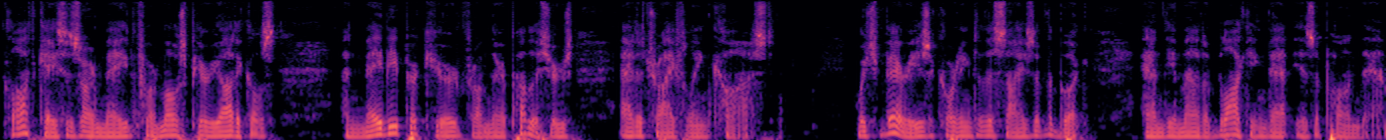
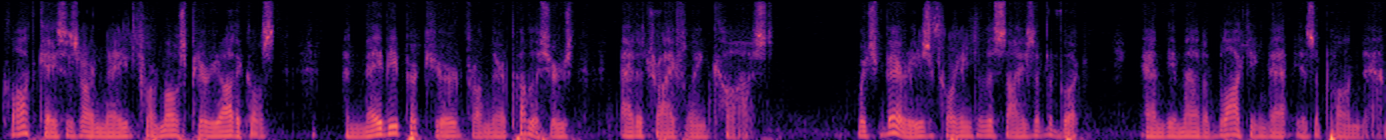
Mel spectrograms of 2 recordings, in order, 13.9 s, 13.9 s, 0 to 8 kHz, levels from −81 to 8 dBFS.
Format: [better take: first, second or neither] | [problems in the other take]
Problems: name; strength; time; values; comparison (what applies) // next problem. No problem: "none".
first | noise reduction (neural separator model SepFormer DNS4)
